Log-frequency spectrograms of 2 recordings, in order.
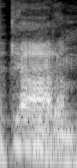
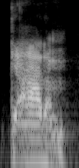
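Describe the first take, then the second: First: Louder, gloating got him; triumphant. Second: Said in the usual way. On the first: Retold or imitated. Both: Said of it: "I'm like".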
